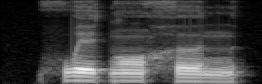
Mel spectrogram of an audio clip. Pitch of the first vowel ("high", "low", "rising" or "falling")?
low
